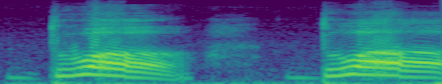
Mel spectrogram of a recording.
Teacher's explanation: व साउंड पूरी आ रही, द आधी आ रही है ना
